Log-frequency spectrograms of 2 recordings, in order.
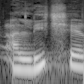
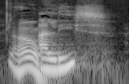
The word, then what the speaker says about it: Alice: De nieuwe film van een regisseur wiens naam ik pas recentelijk heb leren uitspreken, namelijk Alice Rohrwacher en niet Alice. Want het is Italiaans.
